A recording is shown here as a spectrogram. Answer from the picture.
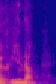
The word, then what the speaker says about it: RINA: Et alors en fait, c'est une question sur, c'est assez technique, assez spécifique, ça s'appelle RINA, R-I-N-A, comme ça se prononce.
